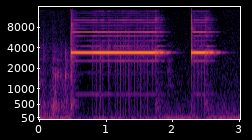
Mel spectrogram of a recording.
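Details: Homemade reloading-press low-primer alarm on a primer feed system, using a sensor pair (one sends, one reflects) and a small buzzer: two shrill, steady high-pitched blasts, the first about a second and a half, the second shorter, the low-primer warning.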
